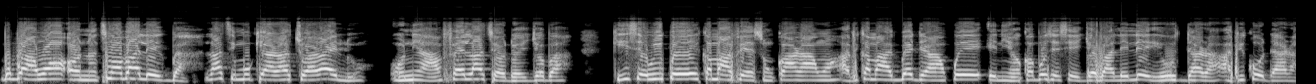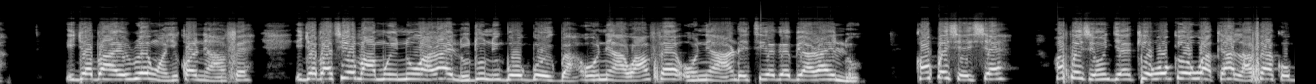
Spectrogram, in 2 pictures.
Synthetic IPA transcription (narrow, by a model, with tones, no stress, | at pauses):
ɡ͡bo˧ɡ͡bo˧˦a˨w̃ɔ̃˧ɔ˨nã˨ti˦w̃ɔ̃˦ba˦le˧i˨ɡ͡ba˨la˦ti˧mũ˦ki˦a˧ɾa˧tu˧˦a˧ɾa˦i˦˨lu˨˦ | o˨nĩ˧a˨n̩˦fɛ˦la˦ti˧˦ɔ˨dɔ˨i˨d͡ʒɔ˧ba˧ki˨˦ʃe˧wi˦k͡pe˦kã˦mãː˦˧˦fi˧ɛ˨sũ˨kã˦a˧ɾa˧w̃ɔ̃˧a˨bi˨˦kã˦mãː˦˧ɡ͡bɛ˦˨di˧a˧ñ˧˦k͡pe˦e˦˨nĩ˨j̃ã˨kã˧bo˦ʃ̬e˧ʃe˧i˨d͡ʒɔ˧ba˧le˧˦le˦˨ji˨˦o˦da˦ɾa˧a˨bi˨˦ko˦˨da˦ɾa˧ | i˧d͡ʒɔ˧ba˧i˧ɾu˦e˦˨w̃ɔ̃˨i˨˦kɔ˦nĩ˧a˨n̩˦fɛ˦i˧d͡ʒɔ˧ba˧ti˦o˦mãː˧˦mũ˦i˧nũ˦a˧ɾa˦i˦˨lu˨˦dũ˦nĩ˨˦ɡ͡bo˧o˧ɡ͡bo˧i˨ɡ͡ba˨o˨˦nĩ˧a˨wa˨˦n̩˦fɛ˦o˨˦nĩ˧ã˨˦ɾe˧ti˦ɡɛ˦ɡɛ˦bi˦a˧ɾa˦i˦˨lu˨˦ | kã˦k͡pe˦˨ʃe˧˨i˨˦ʃɛ˦ | kã˦k͡pe˦˨ʃe˨o˨˧n̩˦d͡ʒɛ˧ki˦o˧wo˦ki˦o˦wa˦˨ki˦a˦˨la˨˦fɛ˦a˦˨ko˧˦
